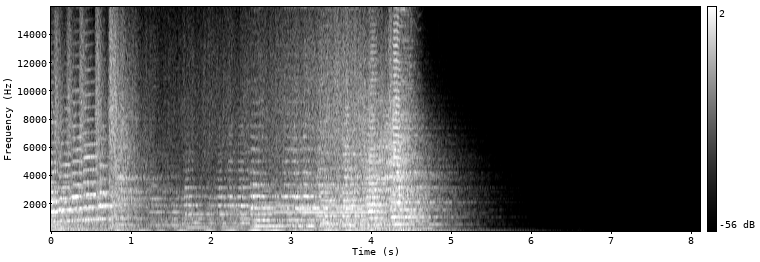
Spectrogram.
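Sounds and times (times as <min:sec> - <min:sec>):
coronation fanfare: 0:00.0 - 0:05.8.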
